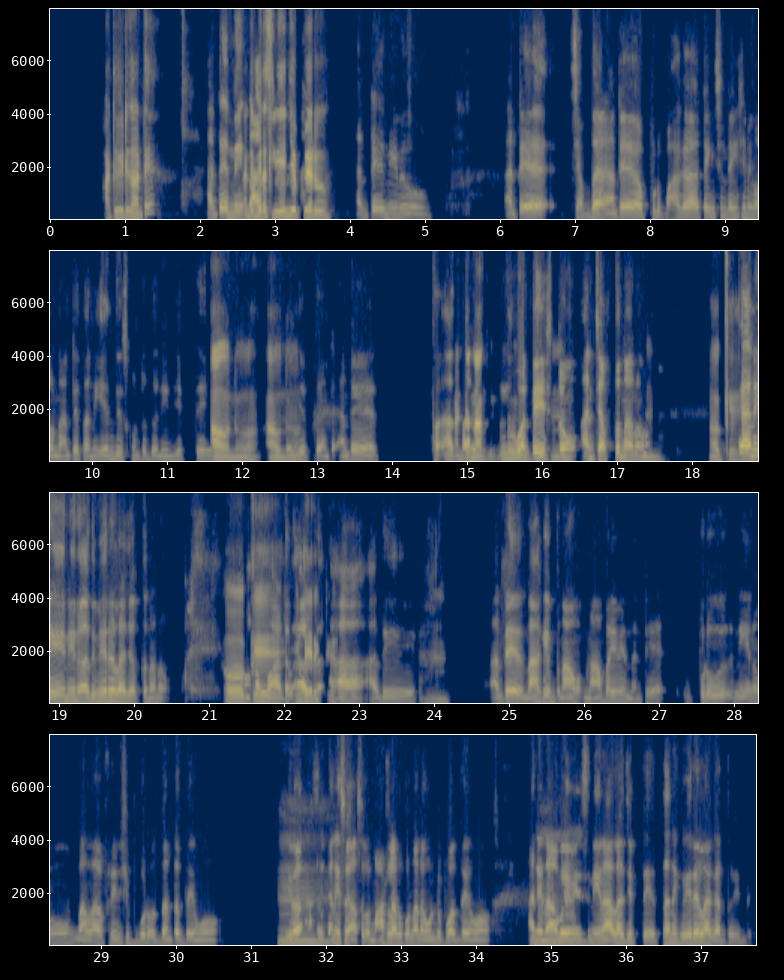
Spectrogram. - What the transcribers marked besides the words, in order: lip smack; other background noise; "చెప్పా" said as "చెప్భా"; tapping; in English: "టెన్షన్ టెన్షన్‌గా"; chuckle; in English: "ఇండైరెక్ట్‌గా"; sniff; in English: "ఫ్రెండ్‌షిప్"
- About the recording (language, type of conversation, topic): Telugu, podcast, సంబంధాల్లో మీ భావాలను సహజంగా, స్పష్టంగా ఎలా వ్యక్తపరుస్తారు?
